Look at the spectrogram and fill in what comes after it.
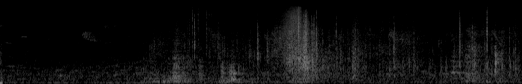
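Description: Faint chirping of small birds, with a soft rustle about three seconds in.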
